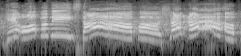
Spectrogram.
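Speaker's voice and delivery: loud laughing "get off of me"; laughing protest. Real, not acted. Laughing loudly at the crowd teasing her.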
